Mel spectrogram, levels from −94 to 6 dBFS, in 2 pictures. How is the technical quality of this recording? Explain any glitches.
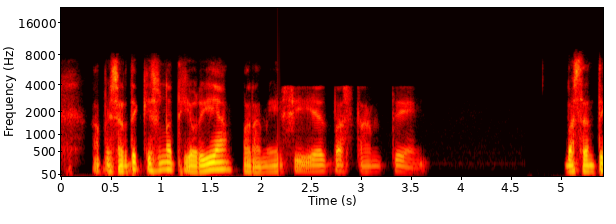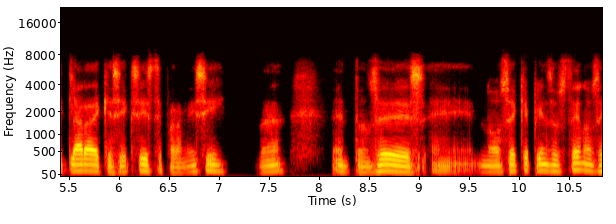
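The recording has one clear glitch, a temporary drop in quality partway through the speech.

Input switched to a poorer device, from 2.17 to 4.66 s. The capture likely moved to a lower-grade microphone or headset link, which cuts the bandwidth so nothing comes through above 3.8 kHz. The speech turns dull and boxy, about 10 dB quieter, over a fresh noise floor roughly 45 dB down. A 20 ms gap marks the switch before the fuller sound returns.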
